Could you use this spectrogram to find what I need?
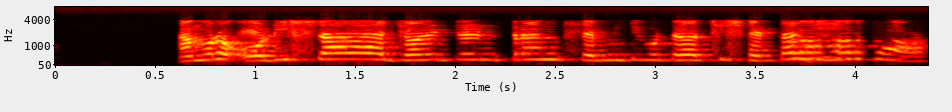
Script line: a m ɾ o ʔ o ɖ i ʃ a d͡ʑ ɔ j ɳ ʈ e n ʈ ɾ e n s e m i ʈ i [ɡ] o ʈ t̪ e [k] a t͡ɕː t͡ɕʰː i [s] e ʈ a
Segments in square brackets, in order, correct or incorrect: incorrect, incorrect, incorrect

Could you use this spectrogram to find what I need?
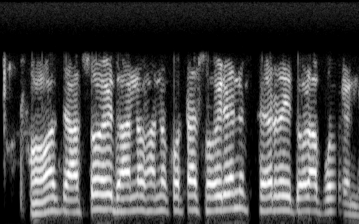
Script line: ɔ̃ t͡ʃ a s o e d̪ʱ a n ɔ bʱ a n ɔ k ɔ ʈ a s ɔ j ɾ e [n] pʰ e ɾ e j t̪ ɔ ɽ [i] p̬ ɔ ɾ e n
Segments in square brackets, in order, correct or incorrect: correct, incorrect

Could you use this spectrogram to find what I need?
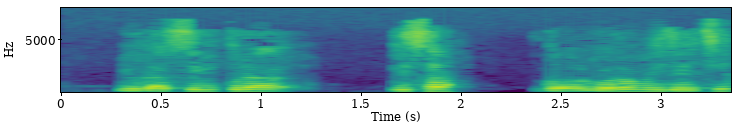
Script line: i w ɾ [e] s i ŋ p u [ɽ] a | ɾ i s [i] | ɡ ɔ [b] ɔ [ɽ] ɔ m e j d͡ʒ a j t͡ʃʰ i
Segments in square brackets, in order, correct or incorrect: incorrect, incorrect, incorrect, incorrect, incorrect

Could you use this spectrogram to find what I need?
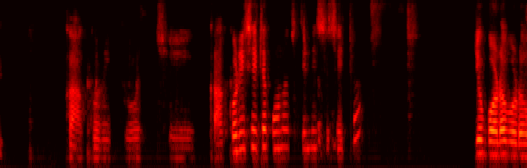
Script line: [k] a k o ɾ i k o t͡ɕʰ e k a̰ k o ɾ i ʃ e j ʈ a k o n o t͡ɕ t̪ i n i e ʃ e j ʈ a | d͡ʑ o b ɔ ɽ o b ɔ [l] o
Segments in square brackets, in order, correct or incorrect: correct, incorrect

